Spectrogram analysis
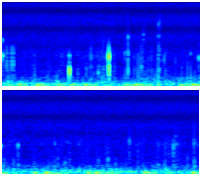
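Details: Stomach rumbling that came on suddenly, felt in the pit of the gut, while neither hungry nor full and easing after a snack: deep, irregular rumbling with scattered gurgling pops over steady low background noise, ordinary bowel sounds.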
